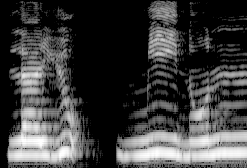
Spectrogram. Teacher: لا یؤمنن، یا یہاں پہ یہ جو واو کے اوپر جو ہے وہ حمزہ ہے تو حمزہ جو ہے وہ اس پہ جزم آ گئی ہے. حمزہ پہ جب جزم آتی ہے تو حمزہ کی جو ساؤنڈ ہے ا ای او جو ہم نے پڑھی ہے وہ جرکی ساؤنڈ ہے، یعنی اس پہ تھوڑا سا جھٹکا لگتا ہے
